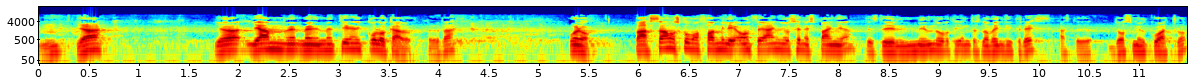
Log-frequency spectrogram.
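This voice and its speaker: Fairly high in pitch, a man speaks in a bright, sharp tone with ordinary pitch variation, moving at a fairly slow pace with long, frequent pauses. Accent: Spanish. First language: English (speaking Spanish). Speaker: missionary organization director. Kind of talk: church talk. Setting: church. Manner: halting.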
